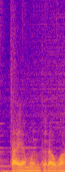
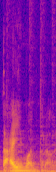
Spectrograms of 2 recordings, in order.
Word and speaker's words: diamond: 카피로 Diamond is forever, 다이아몬드라고 하면은 우리나라 발음이고 영어로 정확히 말하면 다이먼드라고 그래야죠.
